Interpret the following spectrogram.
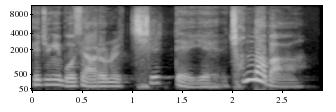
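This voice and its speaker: Preaching an expository sermon, this middle-aged pastor fires rhetorical questions at his congregation and lurches between loud, scolding outbursts and near-whispers. His medium-pitched voice swoops wildly, delivered at a normal speed.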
